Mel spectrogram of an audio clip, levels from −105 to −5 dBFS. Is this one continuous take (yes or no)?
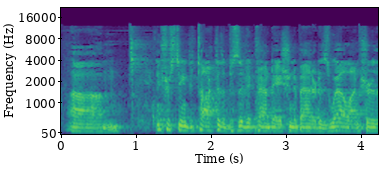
no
